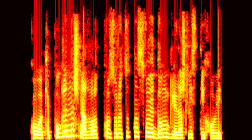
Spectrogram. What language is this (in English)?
Macedonian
